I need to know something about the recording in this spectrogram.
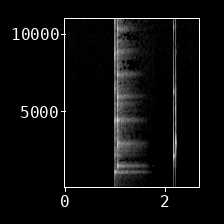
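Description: A bright electronic chime rings out once and quickly fades.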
